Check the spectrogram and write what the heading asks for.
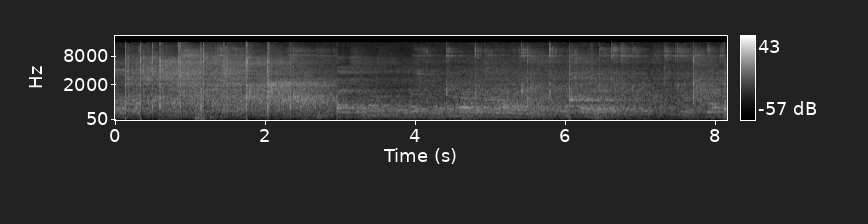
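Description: Sharp, scattered clicks of a table tennis ball striking bats and the table, with voices in the background.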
